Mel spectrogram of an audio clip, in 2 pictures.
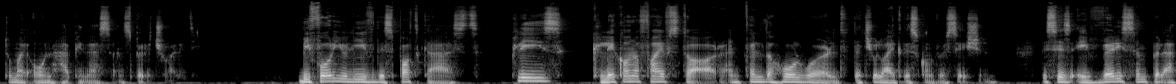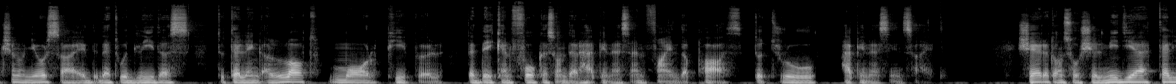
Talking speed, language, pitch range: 170 wpm, English, 75-105 Hz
